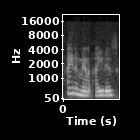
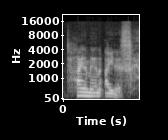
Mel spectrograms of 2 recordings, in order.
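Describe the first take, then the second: First: Dynamanitis? pitched higher as a baffled question; incredulous. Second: Said in the usual way. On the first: Retold or imitated. Reviewer scoffing at the show's made-up illness name, incredulous. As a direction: repeat Dynamanitis like you can't believe it. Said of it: "I'm like". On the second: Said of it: "the Rangers try to explain that".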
